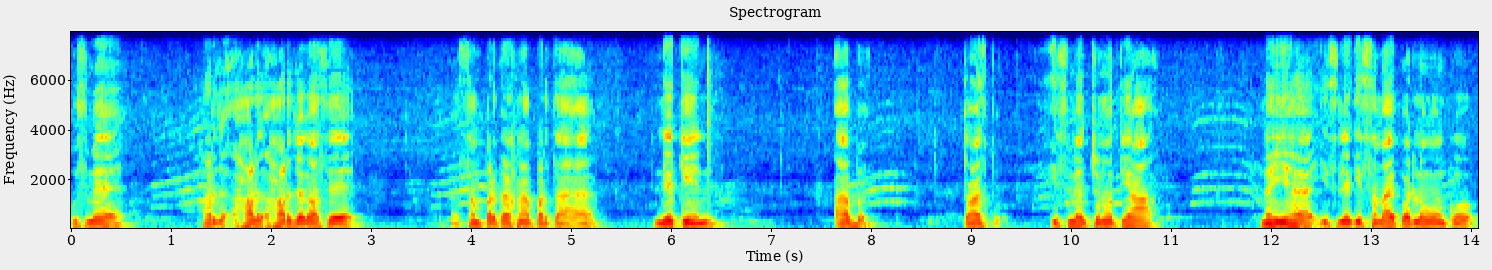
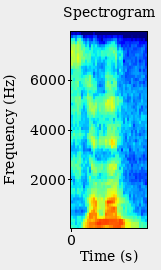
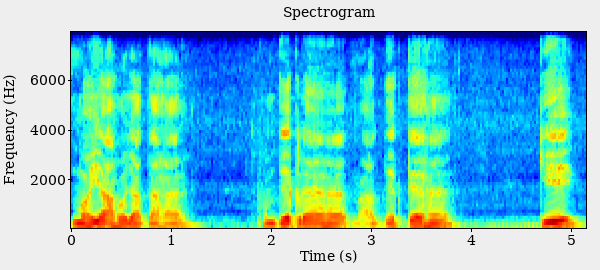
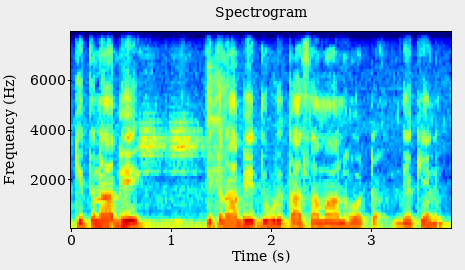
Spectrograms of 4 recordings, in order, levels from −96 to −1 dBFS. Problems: none marked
